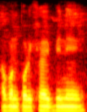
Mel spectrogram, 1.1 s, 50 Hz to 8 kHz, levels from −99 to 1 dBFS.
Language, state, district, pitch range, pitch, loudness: Kokborok, Tripura, West Tripura, 100-105 Hz, 105 Hz, -16 LUFS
